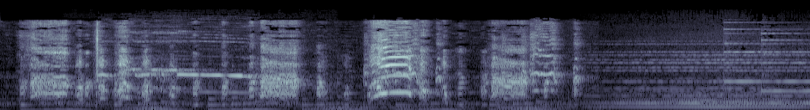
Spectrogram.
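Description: chicken clucking

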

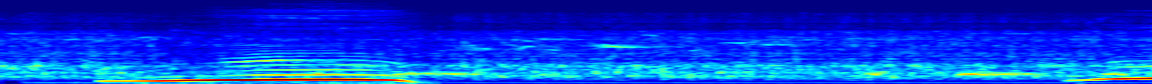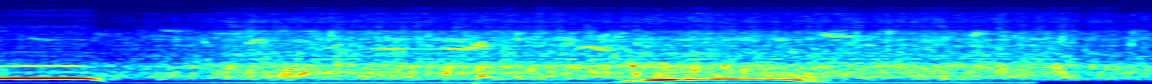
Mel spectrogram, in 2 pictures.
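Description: cows mooing

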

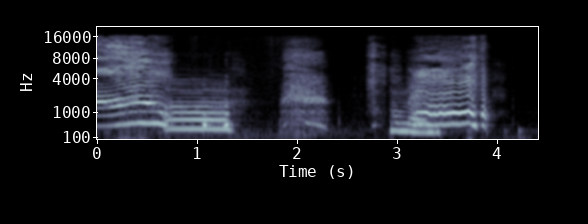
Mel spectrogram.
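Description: baby crying

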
